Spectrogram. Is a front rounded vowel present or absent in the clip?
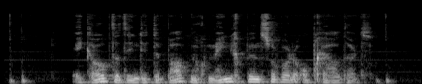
absent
